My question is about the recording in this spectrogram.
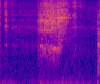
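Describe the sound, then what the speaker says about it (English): A chisel-tip marker drawing calligraphy letters on paper gives a soft, close, scratchy rasp, one longer swinging stroke between short quiet strokes, with no voices. "with this chisel tip, do some fancy work by swinging it"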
